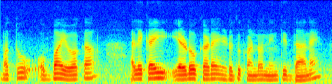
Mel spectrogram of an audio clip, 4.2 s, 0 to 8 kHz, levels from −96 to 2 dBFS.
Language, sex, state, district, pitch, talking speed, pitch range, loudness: Kannada, male, Karnataka, Bangalore, 120 Hz, 130 wpm, 110-135 Hz, -16 LUFS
